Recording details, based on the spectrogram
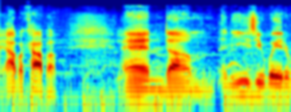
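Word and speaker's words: apa kabar: I'm sure you know about the shoe store abakaba. It's literally, I'm not sure if it's spelled the same way, but it sounded the same way, abakaba.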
